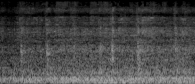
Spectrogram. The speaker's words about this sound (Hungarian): három, illetve négy sínpáron fognak dübörögni a vonatok, esetleg párhuzamosan több is egyszerre az ember konyhájában.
